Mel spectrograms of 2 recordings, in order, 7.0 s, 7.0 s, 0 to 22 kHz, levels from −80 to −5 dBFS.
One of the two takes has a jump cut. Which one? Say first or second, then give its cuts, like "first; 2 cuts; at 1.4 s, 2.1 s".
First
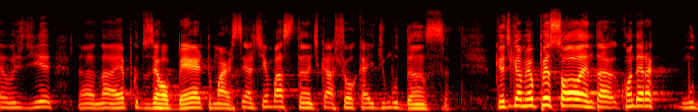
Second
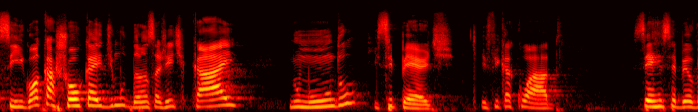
second; 1 cut; at 3.7 s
